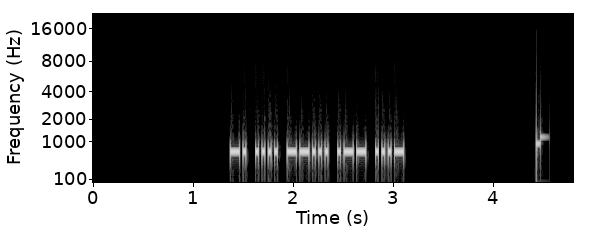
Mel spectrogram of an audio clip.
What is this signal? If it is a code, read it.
Morse code, heard as a keyed tone, about 38 wpm, 700 Hz. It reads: NH7WV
